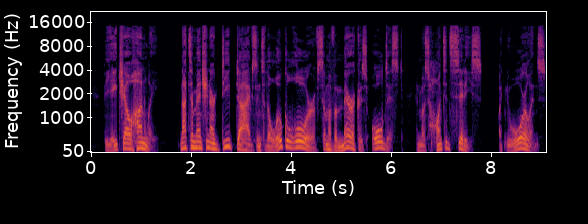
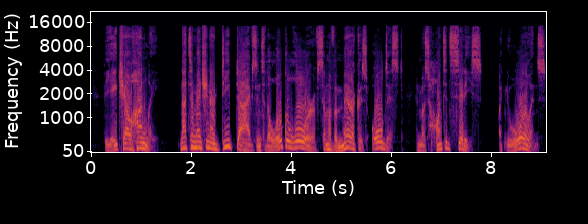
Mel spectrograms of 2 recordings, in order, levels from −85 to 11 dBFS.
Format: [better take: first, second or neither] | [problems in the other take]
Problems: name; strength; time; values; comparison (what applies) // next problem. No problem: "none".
first | distortion; slight; 9% of the sound clipped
